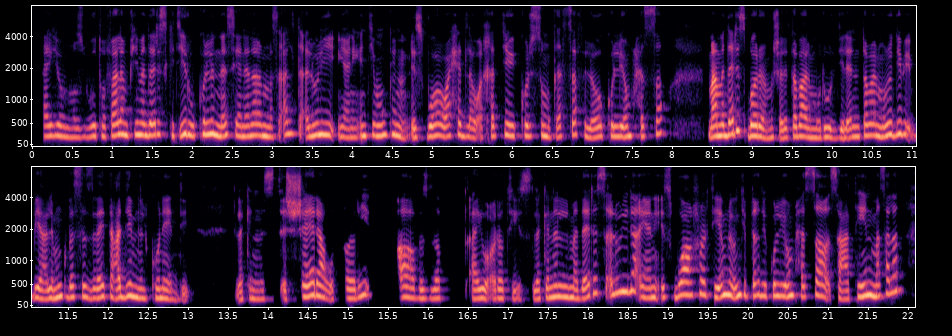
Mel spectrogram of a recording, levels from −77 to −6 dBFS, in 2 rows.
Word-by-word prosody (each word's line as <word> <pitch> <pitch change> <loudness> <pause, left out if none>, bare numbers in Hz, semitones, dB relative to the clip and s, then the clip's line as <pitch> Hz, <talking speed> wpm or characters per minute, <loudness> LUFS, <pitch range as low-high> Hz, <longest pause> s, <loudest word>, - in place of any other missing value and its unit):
أيوه، 225 0 0
مضبوط، 200 +2 -4
هو - - -2
فعلًا 240 +3 +3
في 255 +2 0
مدارس 250 +1 +2
كتير، 245 +2 +1
وكل 255 +3 +3
الناس 240 -1 +3
يعني 220 -2 +1
أنا 235 +2 +1
لمّا 220 -2 +2
سألت 265 +6 -4
قالوا 215 +4 +1
لي 255 -1 +5
يعني 195 0 -4
أنتِ 225 +1 0
ممكن 230 -3 +1
أسبوع 200 +4 +1
واحد 225 0 -1
لو 190 -4 -3
أخدتِ 215 +2 -5
كورس 225 -1 -1
مكثّف 220 +4 -3
اللي 195 -3 0
هو 205 +3 0
كل 220 0 -1
يوم 215 +1 +2
حصّة 220 +7 -5 0.5
مع 210 - +6
مدارس 260 +9 +4
برّا 225 -3 +4
مش 190 +1 -5
اللي 175 +2 -1
تبع 215 +3 +1
المرور 195 0 0
دي، 180 +1 -3
لإن 200 +4 -1
تبع 230 +1 0
المرور 225 +2 +3
دي 255 +2 +2
بي 255 - -2
بيعلموك 210 +1 +1
بس 225 +1 -1
ازاي 205 0 +1
تعدّي 225 +1 +2
من 225 - +4
الكونات 195 -2 -2
دي 165 - -12 0.5
لكن 180 +1 -6
اس 180 0 -9
الشارع 230 +7 +2
والطريق 195 +8 -3 0.4
آه، 220 -1 +1
بالضبط 195 0 -5 0.3
أيوه، 190 0 +1
قراطيس، 185 -2 -6
لكن 205 +4 0
المدارس 225 +6 0
قالوا 295 +4 0
لي 340 0 +4
لأ 355 0 0
يعني 210 -1 -1
أسبوع 235 +5 +1
10 275 +1 -2
ايام 250 +6 +5
لو 255 - +3
أنتِ 265 +2 +2
بتاخدي 250 0 -2
كل 250 +1 -1
يوم 240 +2 +2
حصّة 230 0 -2
ساعتين 230 +9 +2
مثلًا 295 +9 -1
220 Hz, 200 wpm, -23 LUFS, 200-245 Hz, 0.5 s, مع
